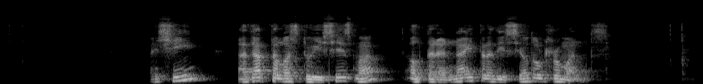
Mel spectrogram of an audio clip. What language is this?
Catalan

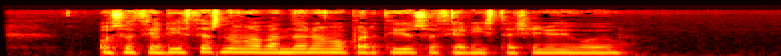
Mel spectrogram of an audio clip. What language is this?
Galician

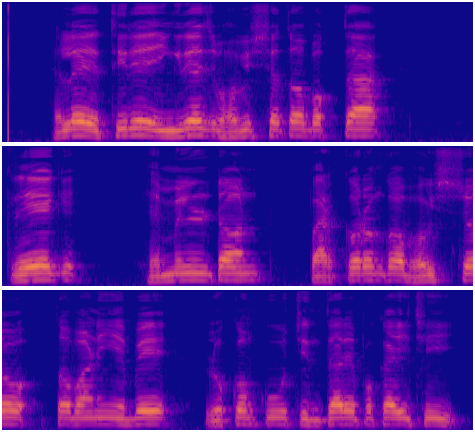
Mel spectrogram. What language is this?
Odia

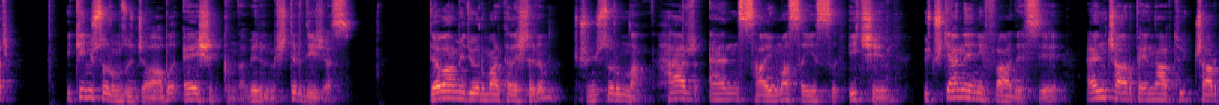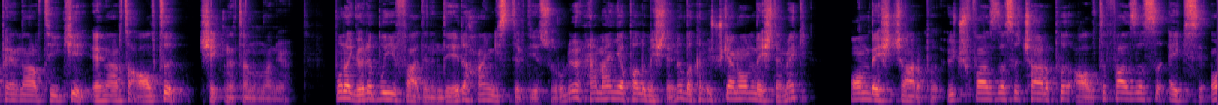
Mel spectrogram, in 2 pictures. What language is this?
Turkish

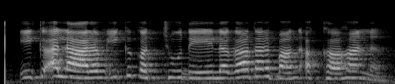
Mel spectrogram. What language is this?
Punjabi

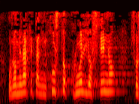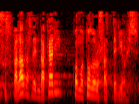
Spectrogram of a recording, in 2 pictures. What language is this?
Spanish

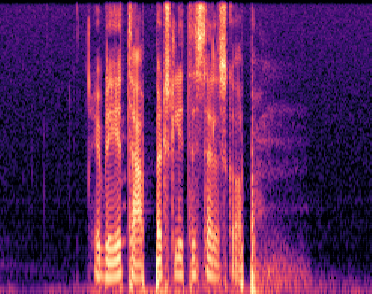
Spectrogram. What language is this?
Swedish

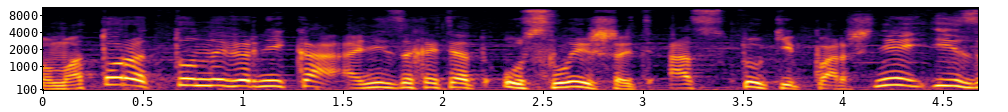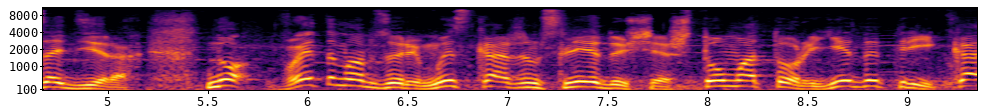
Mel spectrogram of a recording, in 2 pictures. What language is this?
Russian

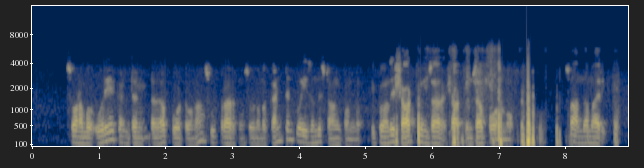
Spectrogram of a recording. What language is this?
Tamil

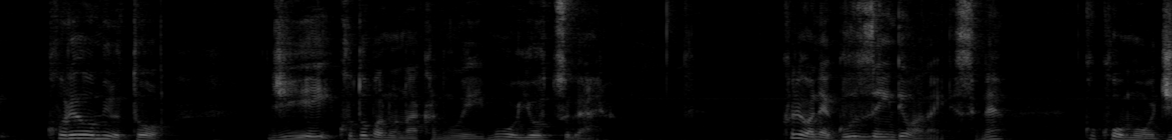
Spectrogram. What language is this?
Japanese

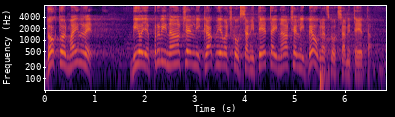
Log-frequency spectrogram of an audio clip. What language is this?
Serbian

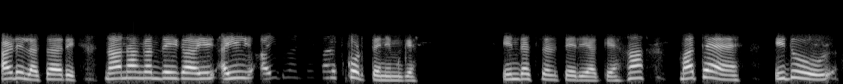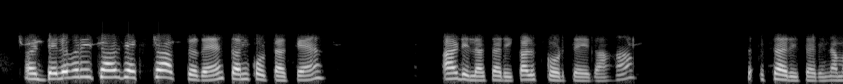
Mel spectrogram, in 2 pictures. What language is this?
Kannada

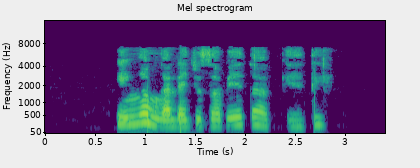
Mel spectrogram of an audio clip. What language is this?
Kalenjin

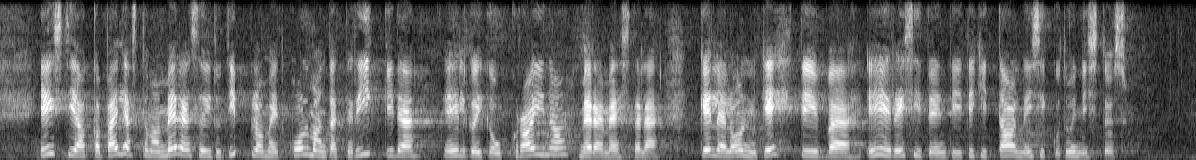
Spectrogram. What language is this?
Estonian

